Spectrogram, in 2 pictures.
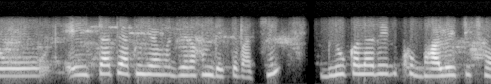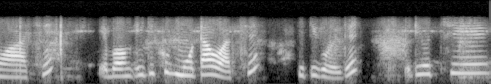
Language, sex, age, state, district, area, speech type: Bengali, female, 45-60, West Bengal, Howrah, urban, conversation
